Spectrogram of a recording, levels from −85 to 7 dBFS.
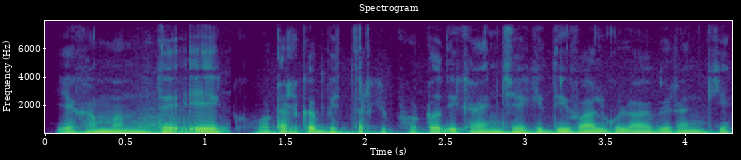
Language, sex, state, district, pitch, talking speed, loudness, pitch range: Hindi, male, Uttarakhand, Uttarkashi, 95 Hz, 225 wpm, -18 LUFS, 95-105 Hz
